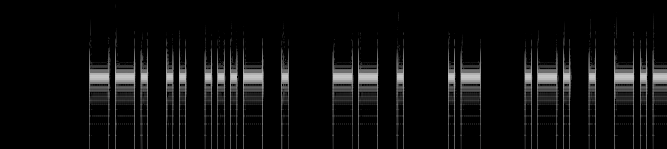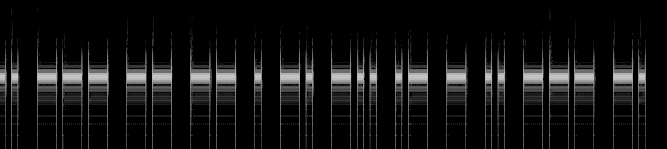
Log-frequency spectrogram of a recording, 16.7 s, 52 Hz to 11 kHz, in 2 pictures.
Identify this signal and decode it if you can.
Morse code, heard as a keyed tone, about 15 wpm, 700 Hz. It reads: GIVE ME A RECOMMENDATION
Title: Sentences from Top 1400 Words 15wpm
